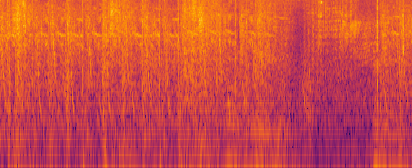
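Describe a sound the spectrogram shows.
A lightsaber hums and swings.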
